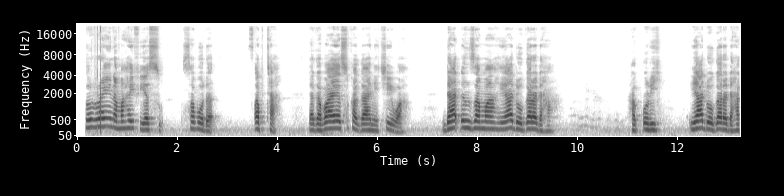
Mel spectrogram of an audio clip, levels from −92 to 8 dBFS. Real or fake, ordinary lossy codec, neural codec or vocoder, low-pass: fake; none; vocoder, 48 kHz, 128 mel bands, Vocos; none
